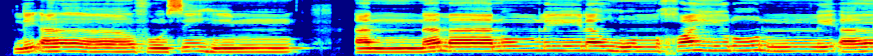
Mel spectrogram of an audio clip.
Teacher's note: فا کو نون سے ادا کریں گے، سین کی سیٹی باریک ہوگی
